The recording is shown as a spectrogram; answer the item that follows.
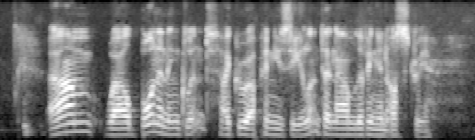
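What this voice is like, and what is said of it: Unusual mixed English accent. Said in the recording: “that crazy ass accent.”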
